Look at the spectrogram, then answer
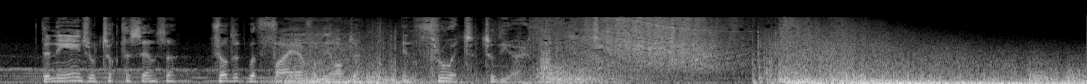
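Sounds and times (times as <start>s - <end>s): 
speech: 0.4s - 6.4s
earthquake rumble: 2.8s - 10.8s
thunderings: 3.0s - 4.3s, 5.4s - 10.8s.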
